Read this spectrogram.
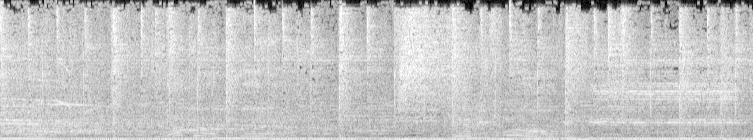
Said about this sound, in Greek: Ένα μεγάλο χειροκρότημα για τον Δήμο Αναστασιάδη. Συγχαρητήρια.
